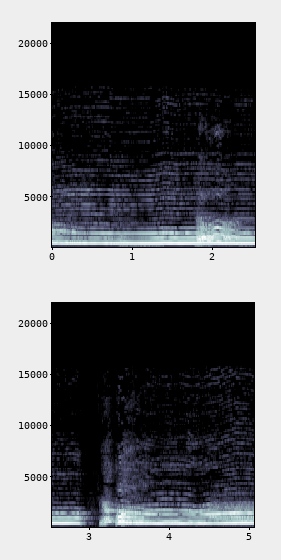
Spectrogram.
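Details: Domestic dogs singing along as their owner sings "You Are My Sunshine"; one long steady howl held for three seconds, a brief break, then a second howl that dips and levels off, with a quieter singing voice beneath.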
